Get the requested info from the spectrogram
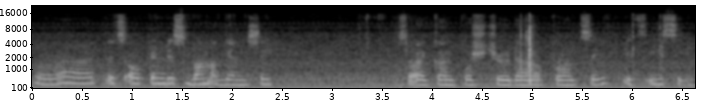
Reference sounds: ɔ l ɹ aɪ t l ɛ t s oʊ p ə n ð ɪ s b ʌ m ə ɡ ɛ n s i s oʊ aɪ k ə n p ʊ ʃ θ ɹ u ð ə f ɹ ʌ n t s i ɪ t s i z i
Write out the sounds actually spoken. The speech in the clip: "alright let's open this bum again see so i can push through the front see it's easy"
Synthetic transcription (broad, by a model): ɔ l ɹ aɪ t l ɛ t s oʊ p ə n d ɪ s b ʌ m ə ɡ ɛ n s i s oʊ aɪ k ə n p ʊ ʃ t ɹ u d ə p ɹ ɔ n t s i ɪ t s i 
